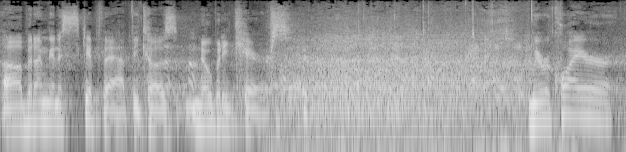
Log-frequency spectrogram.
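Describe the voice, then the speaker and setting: A young man performs a comedy magic act in a deadpan, dry manner. His wording is formal and precise, delivered at an ordinary male pitch. It is a live theater recording with heavy noise behind him. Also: takes it slowly. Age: 20s. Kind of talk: scripted stand-up magic routine to a live audience. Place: theater stage before an audience.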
